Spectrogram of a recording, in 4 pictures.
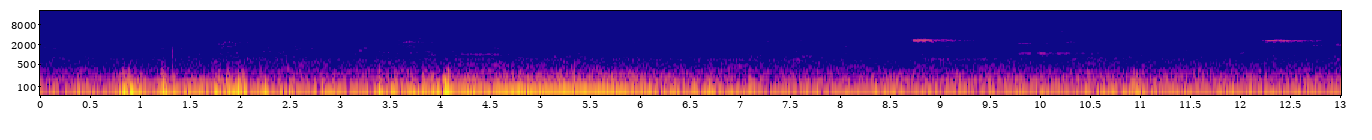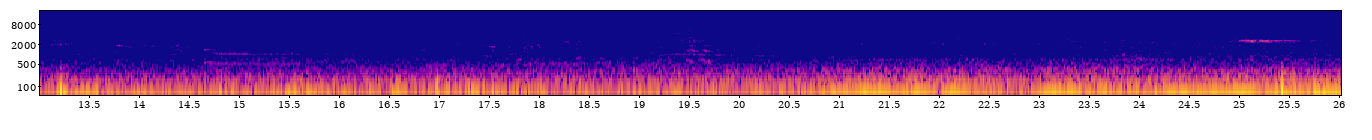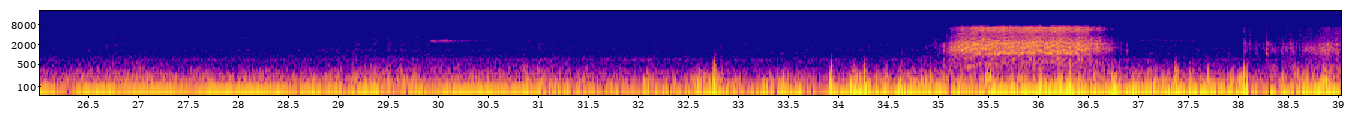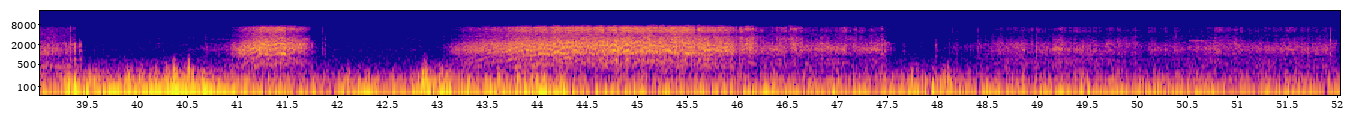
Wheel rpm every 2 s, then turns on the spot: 0, 0, 0, 0, 0, 0, 0, 0, 0, 0, 0, 0, 0, 0, 0, 0, 0, 40, 50, 10, 30, 30, 130, 60, 20, 20.
38-40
